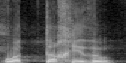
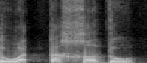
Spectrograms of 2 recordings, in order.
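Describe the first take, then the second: First: The vowel after kh is an i sound. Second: The vowel after kh is an a sound. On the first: You should take it as a place of prayer. "Asim wattakhidhu" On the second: They took it as a place of prayer. "di riwayat Warsh dan uh, Qalun dari Nafi' itu wattakhadhu"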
